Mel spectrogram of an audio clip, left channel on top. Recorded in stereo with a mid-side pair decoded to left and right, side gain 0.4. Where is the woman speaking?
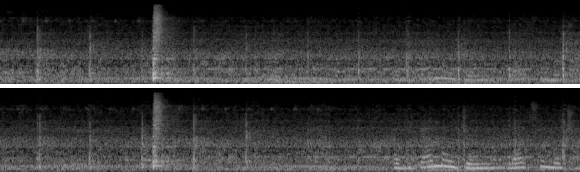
65° right, 0.8 m.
